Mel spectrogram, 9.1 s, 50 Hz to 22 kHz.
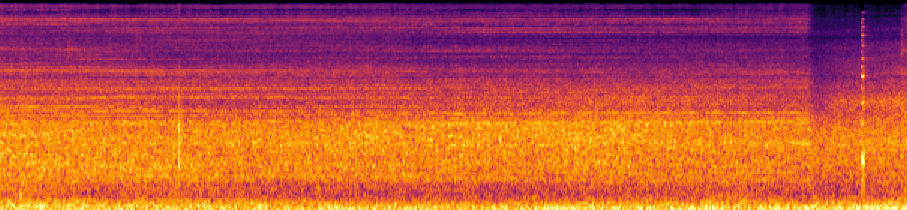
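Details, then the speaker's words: Mighty Mule 350 gate opener after repair of beeping every two seconds and failure to work: steady low motor drone as it slowly drives the gate, no warning beeps; normal operation. "get not the the fastest thing in the world but it works"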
